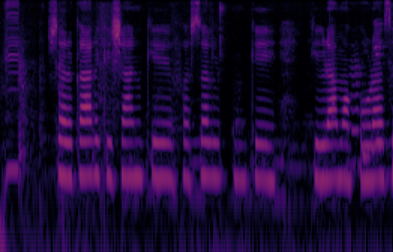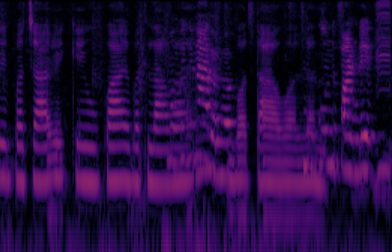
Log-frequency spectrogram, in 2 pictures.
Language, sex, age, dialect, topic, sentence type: Bhojpuri, female, 25-30, Western, agriculture, statement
